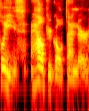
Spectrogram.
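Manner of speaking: put-on begging, pleading voice. Retelling watching a game with friends, retelling a plea. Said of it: "I was begging and pleading".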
